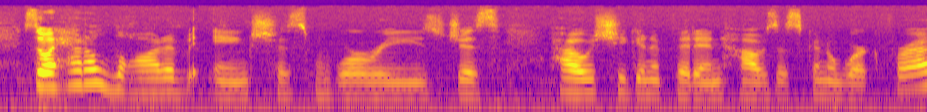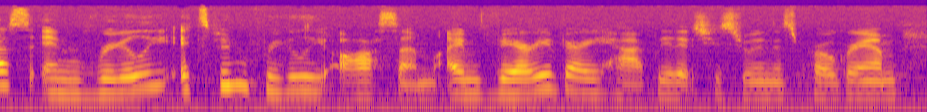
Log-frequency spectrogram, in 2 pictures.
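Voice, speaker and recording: A woman at medium pitch, fairly quick with hardly any pauses, lively intonation and big swings in loudness. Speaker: parent of kindergartner. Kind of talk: informational session testimony. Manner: unprepared, casual.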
